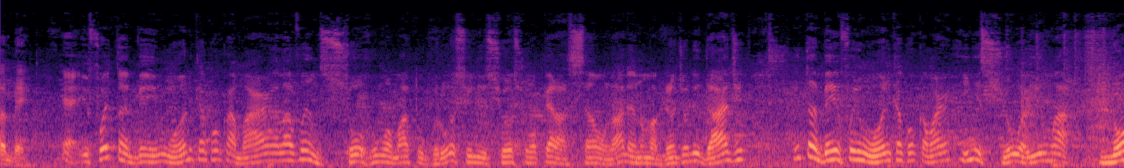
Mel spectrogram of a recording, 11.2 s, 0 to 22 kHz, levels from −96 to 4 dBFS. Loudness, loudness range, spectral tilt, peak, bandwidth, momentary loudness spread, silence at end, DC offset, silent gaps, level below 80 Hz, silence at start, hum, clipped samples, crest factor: -25 LUFS; 4 LU; -7.5 dB/octave; -6 dBFS; 12 kHz; 9 LU; 0 s; under 0.1%; none; -44 dBFS; 0 s; none; under 0.1%; 18 dB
